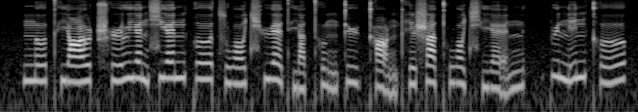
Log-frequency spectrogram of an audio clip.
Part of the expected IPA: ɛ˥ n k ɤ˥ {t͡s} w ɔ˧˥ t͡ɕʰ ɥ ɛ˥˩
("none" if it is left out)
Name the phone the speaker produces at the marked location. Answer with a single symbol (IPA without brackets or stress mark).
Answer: t͡s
